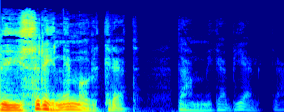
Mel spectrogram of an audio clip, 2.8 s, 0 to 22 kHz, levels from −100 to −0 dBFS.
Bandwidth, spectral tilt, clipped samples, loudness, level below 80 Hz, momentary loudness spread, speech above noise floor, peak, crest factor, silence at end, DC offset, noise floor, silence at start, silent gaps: 16 kHz; -5.5 dB/octave; under 0.1%; -24 LUFS; -42 dBFS; 24 LU; 41 dB; -10 dBFS; 18 dB; 1.65 s; under 0.1%; -65 dBFS; 0 s; none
